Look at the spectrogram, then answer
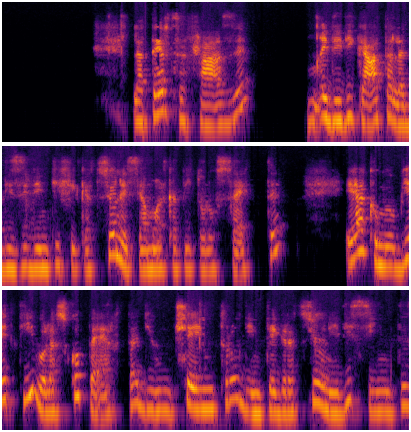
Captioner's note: speaks Italian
